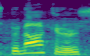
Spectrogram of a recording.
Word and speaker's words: binoculars: Use the short is sound like this is, bina. Put the stress on the second syllable. It's an open sound like hot and stop. Bina. Binoculars. Make the y sound like in yes, in yellow. Binoculars. And the sound like burger.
